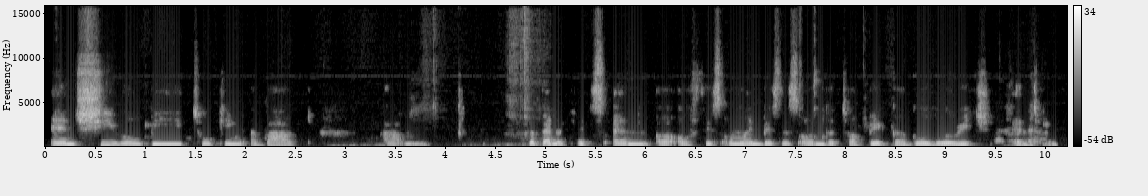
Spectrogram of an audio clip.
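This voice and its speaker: A woman's voice: deep voice, little pitch movement, a little slow, a little mellow, slightly rough. A woman hosting a business live stream, introducing topics and a guest with frequent fillers. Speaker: host of a business live show.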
